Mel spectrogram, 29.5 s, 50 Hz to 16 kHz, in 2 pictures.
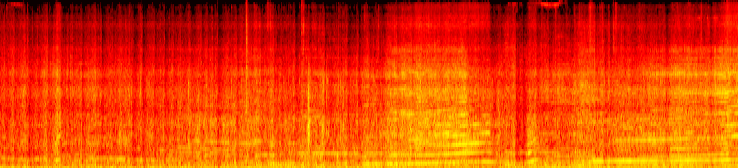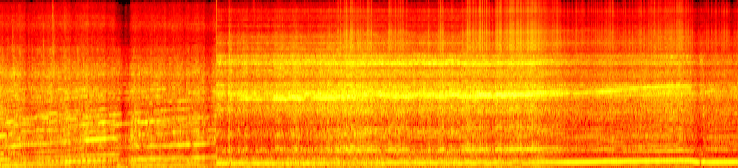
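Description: Racing Nissan 350Z's V6 engine heard from inside the cockpit under hard acceleration, revs climbing and falling, with sharp drops in pitch at upshifts about a third of the way and just past halfway through. About two-thirds in, the sound changes suddenly to a steadier race-car engine note held at high revs, rising slowly.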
